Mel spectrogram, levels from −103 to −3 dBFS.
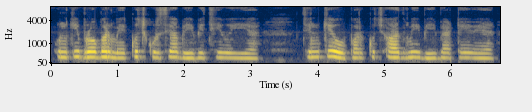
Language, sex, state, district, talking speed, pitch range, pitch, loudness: Hindi, female, Uttar Pradesh, Saharanpur, 150 wpm, 220-250 Hz, 235 Hz, -19 LUFS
